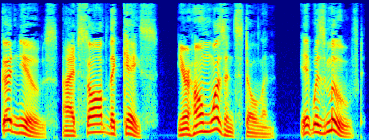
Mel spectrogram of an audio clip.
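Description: A man's voice: medium pitch, big pitch swings, normal speed, no room sound, studio quality, pitched above the performer's own voice, close to an everyday voice. A man voicing a rude, pompous, dim-witted woman security officer in an audiobook, with an officious, accusatory way of talking. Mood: smug, bossy. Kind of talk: audiobook character voice.

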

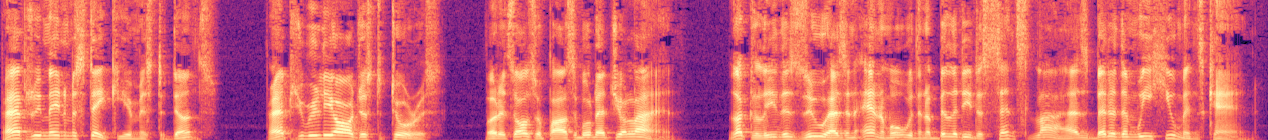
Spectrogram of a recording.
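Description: A man's voice: medium pitch, sing-song, normal speed, a little mellow, pitched above the performer's own voice, close to an everyday voice. A man voicing a tough, heavyset police officer who talks sternly in a raised voice. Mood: mock polite.

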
